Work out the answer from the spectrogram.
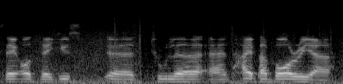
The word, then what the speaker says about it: Thule: I mean, my American accent. I'm not going to try to exactly get the right accent, but Thule Society. I mean, you speak English, you just Germany. pronounce it English.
